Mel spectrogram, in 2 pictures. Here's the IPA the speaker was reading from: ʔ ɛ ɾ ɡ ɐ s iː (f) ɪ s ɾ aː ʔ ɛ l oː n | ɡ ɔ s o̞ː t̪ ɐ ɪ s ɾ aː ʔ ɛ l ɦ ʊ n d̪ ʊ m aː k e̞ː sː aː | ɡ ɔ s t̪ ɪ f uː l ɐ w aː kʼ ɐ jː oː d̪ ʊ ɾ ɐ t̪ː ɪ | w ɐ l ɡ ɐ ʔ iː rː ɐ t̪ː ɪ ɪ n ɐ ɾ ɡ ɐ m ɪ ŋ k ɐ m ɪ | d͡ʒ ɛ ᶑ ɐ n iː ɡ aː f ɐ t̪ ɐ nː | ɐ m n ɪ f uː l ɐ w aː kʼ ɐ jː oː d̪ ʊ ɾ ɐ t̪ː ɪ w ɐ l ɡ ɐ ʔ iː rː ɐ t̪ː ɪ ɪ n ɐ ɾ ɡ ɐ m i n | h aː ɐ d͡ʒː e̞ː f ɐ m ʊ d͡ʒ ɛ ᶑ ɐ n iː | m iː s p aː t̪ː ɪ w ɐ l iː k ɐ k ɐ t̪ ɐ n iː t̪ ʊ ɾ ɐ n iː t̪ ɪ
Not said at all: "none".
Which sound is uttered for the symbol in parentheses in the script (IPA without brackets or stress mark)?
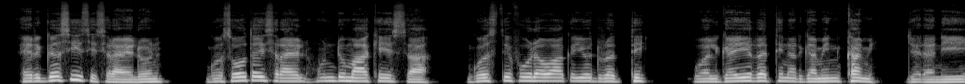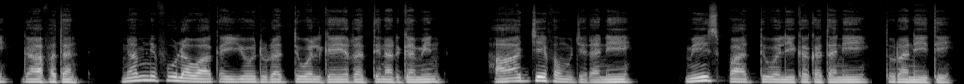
s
